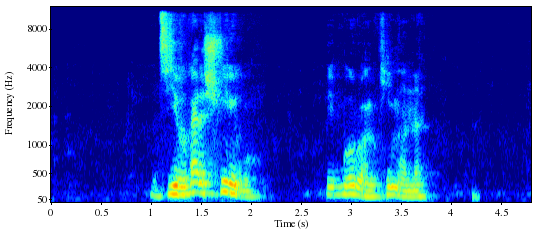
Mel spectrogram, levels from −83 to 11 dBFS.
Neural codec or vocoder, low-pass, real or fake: codec, 24 kHz, 3 kbps, HILCodec; 10.8 kHz; fake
